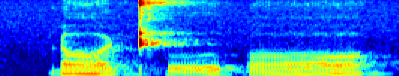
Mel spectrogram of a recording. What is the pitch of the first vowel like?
falling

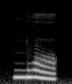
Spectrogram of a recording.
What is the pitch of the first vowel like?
falling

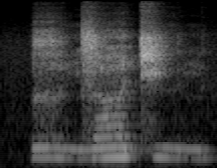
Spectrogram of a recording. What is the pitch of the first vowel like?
low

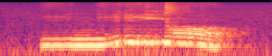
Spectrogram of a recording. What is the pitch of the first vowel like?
low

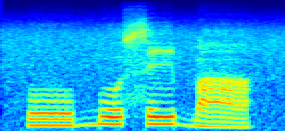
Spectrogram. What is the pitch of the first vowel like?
low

